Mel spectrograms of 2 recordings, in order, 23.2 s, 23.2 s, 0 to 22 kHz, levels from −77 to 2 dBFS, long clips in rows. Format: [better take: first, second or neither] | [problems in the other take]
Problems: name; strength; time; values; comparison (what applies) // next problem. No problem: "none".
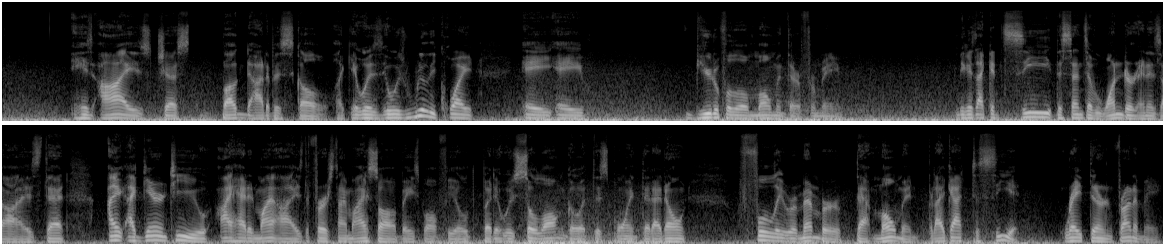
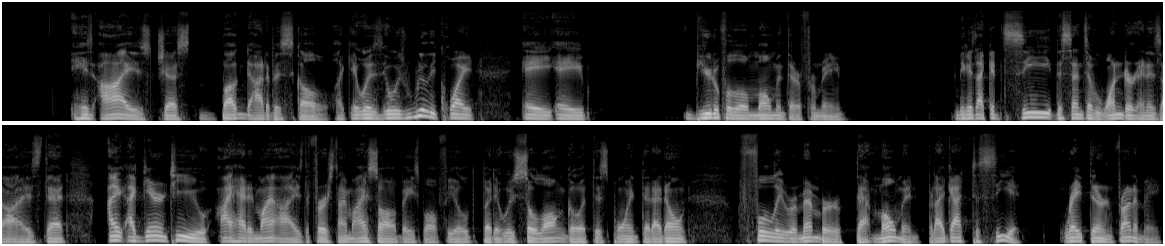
second | wind noise on the microphone; occasional gusts; 20 dB below the speech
